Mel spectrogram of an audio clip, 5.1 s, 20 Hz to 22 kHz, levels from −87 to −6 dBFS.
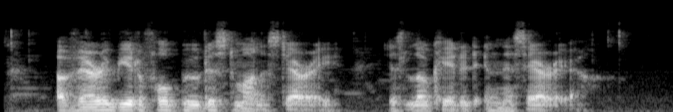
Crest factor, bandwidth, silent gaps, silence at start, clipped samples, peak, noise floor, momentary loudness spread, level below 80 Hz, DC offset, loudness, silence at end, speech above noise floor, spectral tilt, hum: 18 dB; 7.6 kHz; none; 0.4 s; under 0.1%; -2 dBFS; -54 dBFS; 12 LU; -46 dBFS; under 0.1%; -20 LUFS; 0.65 s; 34 dB; -6 dB/octave; none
